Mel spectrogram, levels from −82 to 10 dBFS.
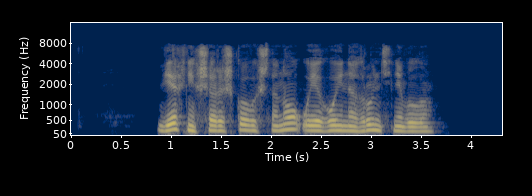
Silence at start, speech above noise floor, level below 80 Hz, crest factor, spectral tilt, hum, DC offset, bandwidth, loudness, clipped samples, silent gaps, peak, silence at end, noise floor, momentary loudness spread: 0.85 s; 73 dB; -52 dBFS; 16 dB; -6 dB/octave; none; under 0.1%; 8 kHz; -18 LUFS; under 0.1%; none; -2 dBFS; 0.7 s; -90 dBFS; 5 LU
